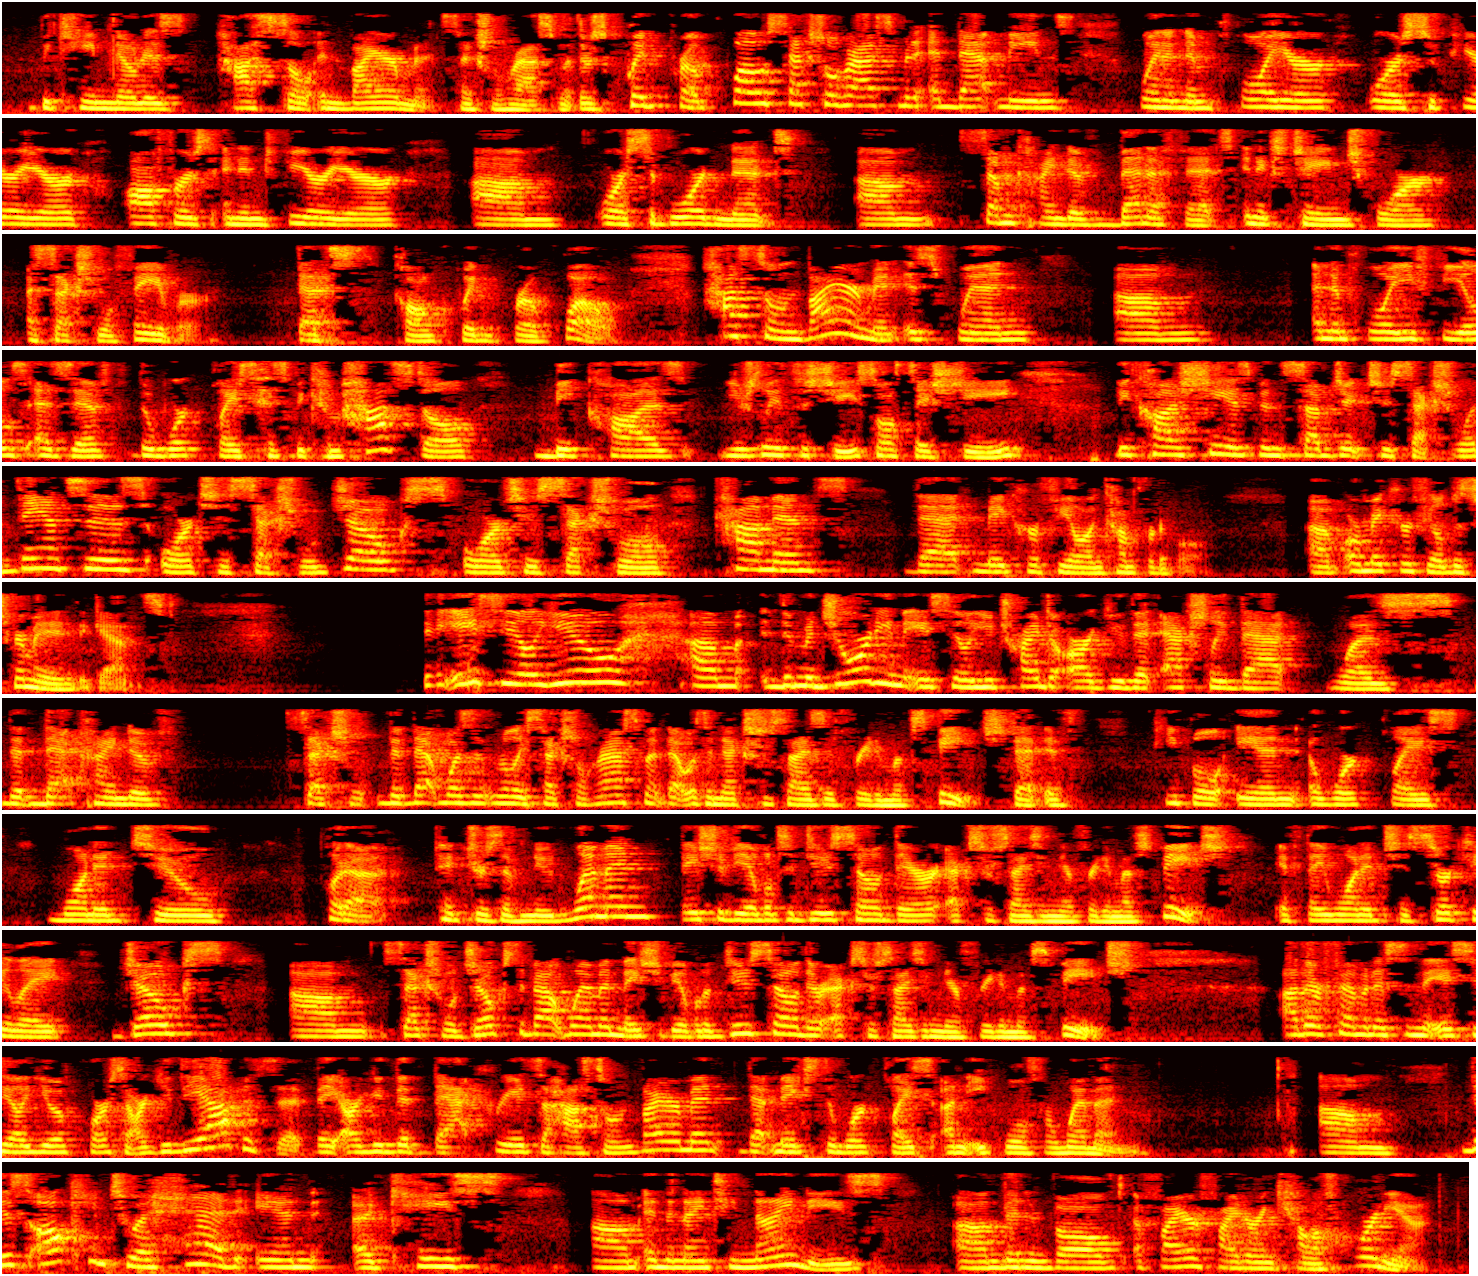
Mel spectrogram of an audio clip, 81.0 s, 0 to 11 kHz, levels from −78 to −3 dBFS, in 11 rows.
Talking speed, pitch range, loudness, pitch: 170 wpm, 170-215 Hz, -18 LUFS, 190 Hz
